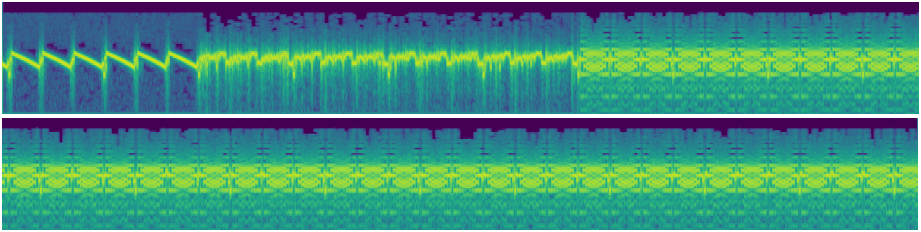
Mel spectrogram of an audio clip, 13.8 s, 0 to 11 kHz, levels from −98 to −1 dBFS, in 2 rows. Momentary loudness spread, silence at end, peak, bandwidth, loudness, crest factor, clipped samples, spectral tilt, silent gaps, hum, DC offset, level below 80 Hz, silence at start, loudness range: 0 LU; 0 s; -4 dBFS; 7.8 kHz; -7 LUFS; 6 dB; under 0.1%; -1.5 dB/octave; none; none; 0.2%; -56 dBFS; 0 s; 0 LU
